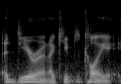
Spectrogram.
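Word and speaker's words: Aedyran: Adiran. It's It's pronounced Adiran. I keep calling it Adrien.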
